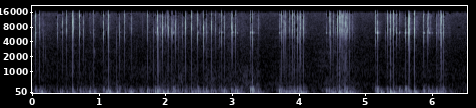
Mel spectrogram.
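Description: A small, clear, hollow, empty skull-shaped glass shot glass is held close and tapped and scratched with long nails. Rapid clicky taps and scratches come in bursts separated by short pauses. Each tap has a bright edge over a low, dull body and dies away almost at once.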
